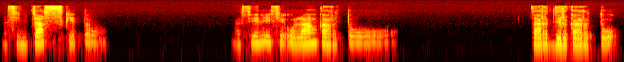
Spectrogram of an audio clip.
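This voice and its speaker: A woman teaching a language class in a fairly high voice, patient and repetitive as she walks through each term. She laughs easily between explanations. The sound is close and dry, with no room around it. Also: fairly even intonation, extremely slow, creaky, pauses often, darkish tone, slightly rough, no echo. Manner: explains patiently, repeats terms, laughs often. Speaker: Korean language tutor.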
